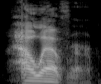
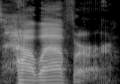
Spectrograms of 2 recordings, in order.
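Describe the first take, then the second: First: Said in the usual way. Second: Slow, stretched-out "However" with a falling end; drawn-out however. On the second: Retold or imitated. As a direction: drag out the word "However" slowly. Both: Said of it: "So she's like".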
